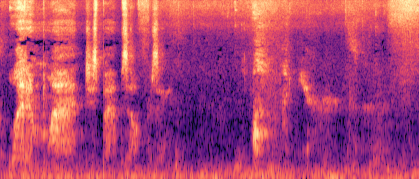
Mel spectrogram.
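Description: Quiet whispering: short breathy whispered words in the first second and a half and again about two and a half seconds in.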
